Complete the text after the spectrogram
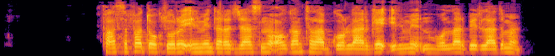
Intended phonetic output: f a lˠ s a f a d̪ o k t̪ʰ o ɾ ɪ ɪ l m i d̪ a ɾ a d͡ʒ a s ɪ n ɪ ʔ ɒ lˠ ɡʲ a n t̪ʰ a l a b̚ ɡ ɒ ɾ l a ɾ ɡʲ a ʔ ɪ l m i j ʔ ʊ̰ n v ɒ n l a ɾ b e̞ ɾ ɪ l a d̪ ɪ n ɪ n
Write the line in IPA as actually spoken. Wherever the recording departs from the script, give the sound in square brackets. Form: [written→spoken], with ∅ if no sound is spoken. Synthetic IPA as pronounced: f a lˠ s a f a d̪ o k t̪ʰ o ɾ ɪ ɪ l m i d̪ a ɾ a d͡ʒ a s ɪ n ɪ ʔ ɒ lˠ ɡʲ a n t̪ʰ a l a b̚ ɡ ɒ ɾ l a ɾ ɡʲ a ʔ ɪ l m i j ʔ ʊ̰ n v ɒ n l a ɾ b e̞ ɾ ɪ l a d̪ ɪ [n→m] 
